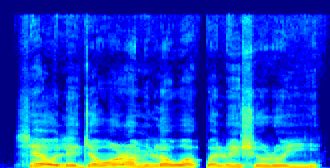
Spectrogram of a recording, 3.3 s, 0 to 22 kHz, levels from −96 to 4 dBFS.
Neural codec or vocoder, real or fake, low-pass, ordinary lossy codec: none; real; none; none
